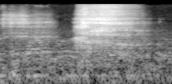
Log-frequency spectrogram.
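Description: A man's breathing, with no words: a soft breath, then a louder, longer breath out, like a heavy sigh, about a second in.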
